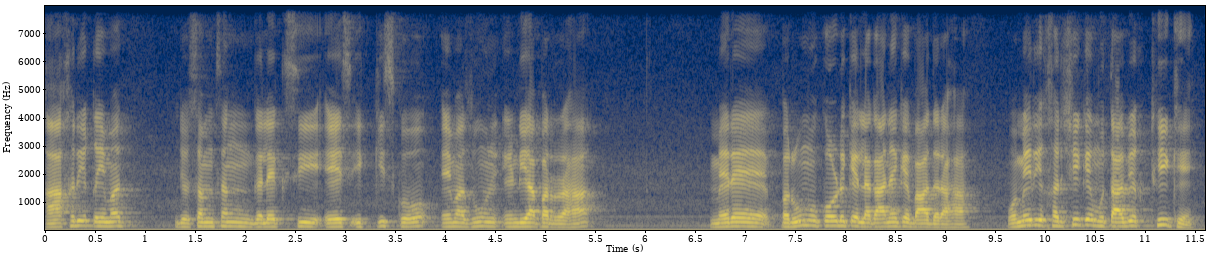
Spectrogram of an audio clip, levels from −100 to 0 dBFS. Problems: background sounds at intervals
